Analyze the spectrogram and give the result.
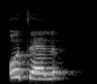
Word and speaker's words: hôtel: Attention, on ne prononce pas le H dans hôtel en français.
